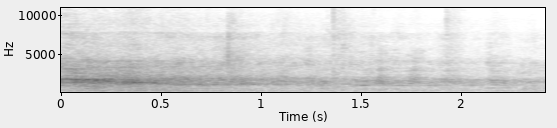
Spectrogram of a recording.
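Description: An audience laughing together. The laughter is loudest at the start and fades away.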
